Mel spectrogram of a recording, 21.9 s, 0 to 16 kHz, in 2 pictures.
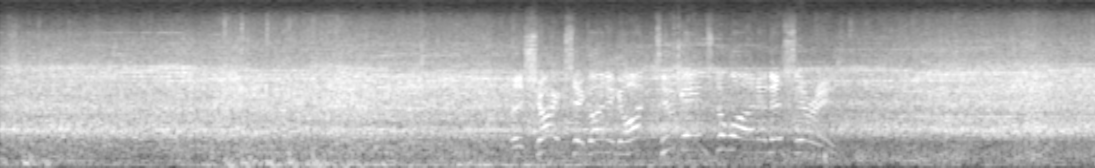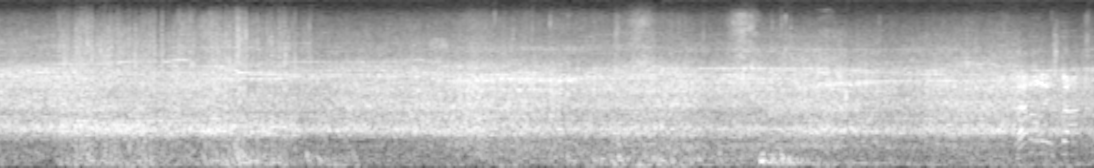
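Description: Sustained, loud roar from a packed hockey arena crowd in the final seconds of a 1994 conference finals game, Sharks hosting the Maple Leafs, a steady wall of cheering that swells at times while a commentator talks over it.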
